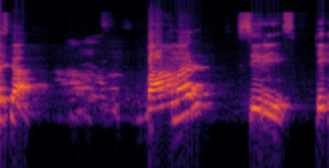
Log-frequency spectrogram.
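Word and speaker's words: Balmer: वो क्या दिया गया बामर बी ए एल एम ई आर बामर series क्या नाम दिया गया बामर सीरीज ठीक है एल यहां बाहु साइलेंट रहता है ठीक है क्या नाम है इसका बामर सीरीज ठीक है जो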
